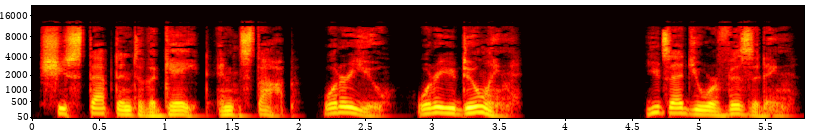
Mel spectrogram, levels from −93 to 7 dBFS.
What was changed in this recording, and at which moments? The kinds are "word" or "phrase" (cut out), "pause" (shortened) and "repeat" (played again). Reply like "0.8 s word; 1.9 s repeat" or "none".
1.5 s phrase; 2.0 s pause; 4.7 s word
